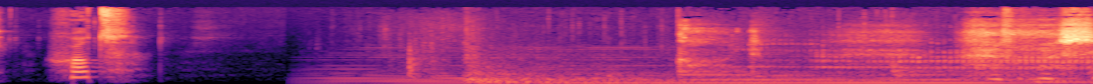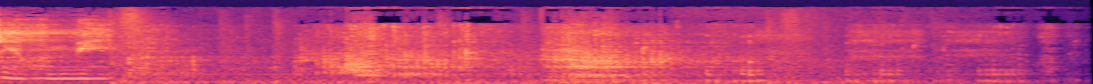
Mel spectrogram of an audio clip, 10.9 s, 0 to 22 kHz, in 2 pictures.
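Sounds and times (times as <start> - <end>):
speech: 0.0 - 0.8, 5.0 - 8.4
several lions in a den roaring and growling: 3.4 - 10.9.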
